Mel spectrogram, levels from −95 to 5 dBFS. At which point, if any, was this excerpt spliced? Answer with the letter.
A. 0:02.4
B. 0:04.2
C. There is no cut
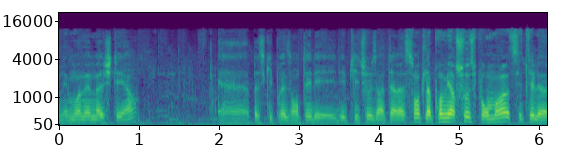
B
